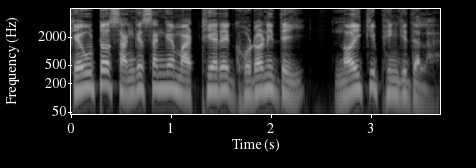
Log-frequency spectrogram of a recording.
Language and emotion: Odia, neutral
